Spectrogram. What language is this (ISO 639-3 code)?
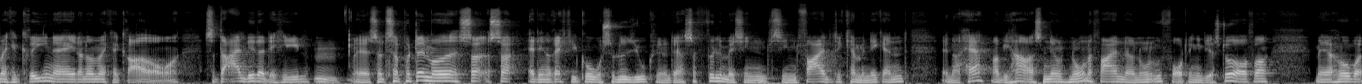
dan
